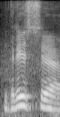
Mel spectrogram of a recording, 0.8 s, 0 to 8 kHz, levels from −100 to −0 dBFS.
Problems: constant background noise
